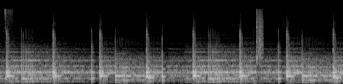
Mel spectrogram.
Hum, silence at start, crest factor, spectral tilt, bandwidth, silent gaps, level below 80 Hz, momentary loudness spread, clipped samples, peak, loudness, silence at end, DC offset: none; 0 s; 18 dB; -6 dB/octave; 14 kHz; none; -52 dBFS; 2 LU; under 0.1%; -4 dBFS; -22 LUFS; 0 s; under 0.1%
